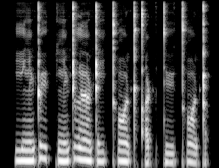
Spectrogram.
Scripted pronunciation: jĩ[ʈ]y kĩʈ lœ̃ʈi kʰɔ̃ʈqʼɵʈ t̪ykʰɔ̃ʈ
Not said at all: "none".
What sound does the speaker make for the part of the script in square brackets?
ʈ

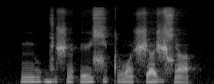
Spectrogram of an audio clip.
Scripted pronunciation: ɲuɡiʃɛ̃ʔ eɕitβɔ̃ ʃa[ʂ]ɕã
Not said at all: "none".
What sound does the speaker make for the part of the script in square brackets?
ʒ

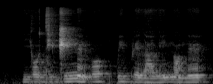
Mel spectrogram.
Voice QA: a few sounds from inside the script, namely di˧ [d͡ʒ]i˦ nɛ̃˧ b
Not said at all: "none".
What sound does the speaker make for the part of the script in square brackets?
d͡ʒ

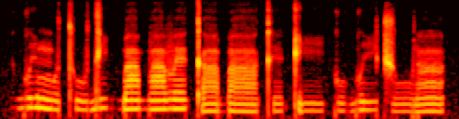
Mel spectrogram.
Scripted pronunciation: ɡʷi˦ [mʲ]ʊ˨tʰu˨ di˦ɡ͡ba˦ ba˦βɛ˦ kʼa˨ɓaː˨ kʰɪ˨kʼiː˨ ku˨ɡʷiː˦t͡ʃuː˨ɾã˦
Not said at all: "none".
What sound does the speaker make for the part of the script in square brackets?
m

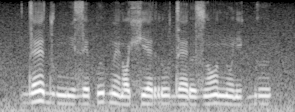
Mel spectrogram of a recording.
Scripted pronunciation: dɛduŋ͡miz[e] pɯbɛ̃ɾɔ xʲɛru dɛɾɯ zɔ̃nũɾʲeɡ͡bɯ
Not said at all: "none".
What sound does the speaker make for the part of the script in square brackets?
e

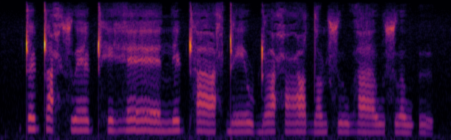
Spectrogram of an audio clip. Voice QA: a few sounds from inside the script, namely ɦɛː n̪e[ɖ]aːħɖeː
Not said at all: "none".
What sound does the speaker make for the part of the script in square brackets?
ʈʰ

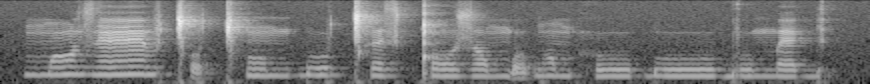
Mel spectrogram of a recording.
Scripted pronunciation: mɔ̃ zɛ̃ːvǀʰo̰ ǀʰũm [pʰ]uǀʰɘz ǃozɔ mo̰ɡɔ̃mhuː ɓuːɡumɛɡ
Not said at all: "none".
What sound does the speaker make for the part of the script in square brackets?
ɓ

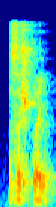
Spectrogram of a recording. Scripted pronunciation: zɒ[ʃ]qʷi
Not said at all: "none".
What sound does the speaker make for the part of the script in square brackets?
ʃ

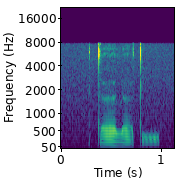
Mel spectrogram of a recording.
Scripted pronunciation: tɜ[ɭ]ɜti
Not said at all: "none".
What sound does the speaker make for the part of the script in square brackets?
l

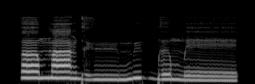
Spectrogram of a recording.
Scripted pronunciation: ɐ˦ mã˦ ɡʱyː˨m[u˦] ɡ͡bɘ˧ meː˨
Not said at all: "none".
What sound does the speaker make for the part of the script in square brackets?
y˦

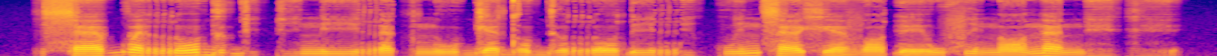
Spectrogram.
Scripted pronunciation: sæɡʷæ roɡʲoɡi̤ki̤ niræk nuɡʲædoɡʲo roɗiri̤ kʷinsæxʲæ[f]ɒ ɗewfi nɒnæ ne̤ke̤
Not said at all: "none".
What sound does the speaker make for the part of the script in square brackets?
v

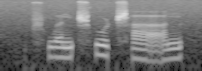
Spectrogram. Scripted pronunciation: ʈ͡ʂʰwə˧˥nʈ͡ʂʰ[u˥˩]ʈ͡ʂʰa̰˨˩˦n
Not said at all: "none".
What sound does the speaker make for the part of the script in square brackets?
u˥˩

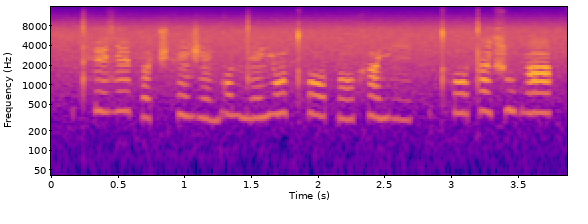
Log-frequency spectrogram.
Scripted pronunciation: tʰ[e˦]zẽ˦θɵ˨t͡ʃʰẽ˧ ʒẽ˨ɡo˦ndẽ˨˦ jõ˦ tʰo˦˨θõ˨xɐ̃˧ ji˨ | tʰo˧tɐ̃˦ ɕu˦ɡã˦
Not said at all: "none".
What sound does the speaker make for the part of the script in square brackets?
e˦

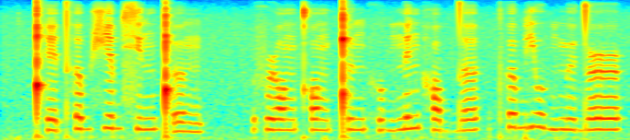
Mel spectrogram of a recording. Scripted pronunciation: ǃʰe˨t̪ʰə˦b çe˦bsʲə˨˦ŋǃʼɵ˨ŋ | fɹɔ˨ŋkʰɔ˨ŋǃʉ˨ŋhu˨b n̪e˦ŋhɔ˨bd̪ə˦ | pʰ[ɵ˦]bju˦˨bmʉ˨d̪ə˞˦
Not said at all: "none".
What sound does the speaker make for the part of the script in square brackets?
ɵ˦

